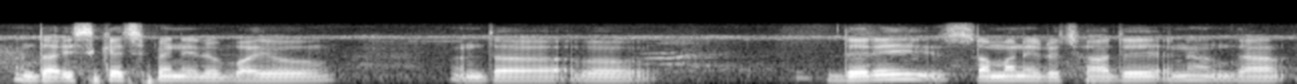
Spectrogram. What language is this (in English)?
Nepali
